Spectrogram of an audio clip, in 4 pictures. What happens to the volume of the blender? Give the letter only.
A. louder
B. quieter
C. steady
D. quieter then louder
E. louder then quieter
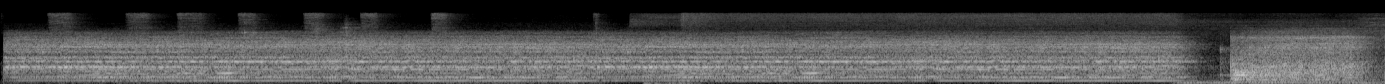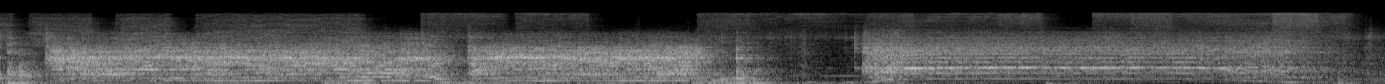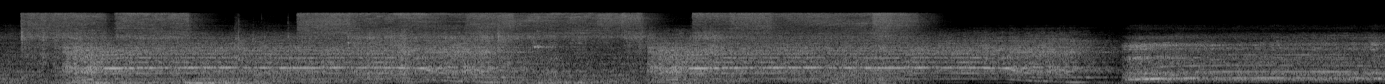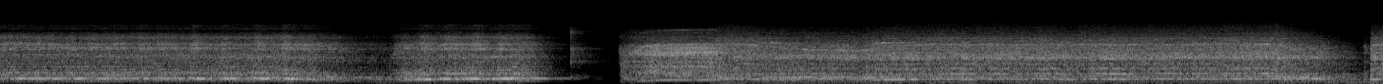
B.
